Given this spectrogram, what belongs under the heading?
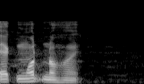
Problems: constant background noise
